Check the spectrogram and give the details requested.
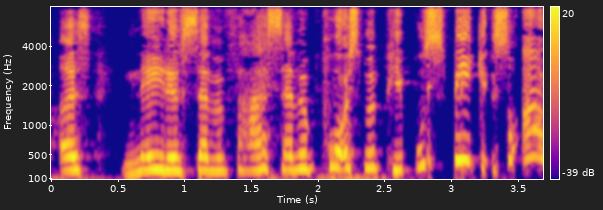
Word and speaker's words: Portsmouth: It's Portsouth. You pronounced it right. Most people say Portsmouth. I love the fact that you actually said it like how us native 757 Portsmith people speak it.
